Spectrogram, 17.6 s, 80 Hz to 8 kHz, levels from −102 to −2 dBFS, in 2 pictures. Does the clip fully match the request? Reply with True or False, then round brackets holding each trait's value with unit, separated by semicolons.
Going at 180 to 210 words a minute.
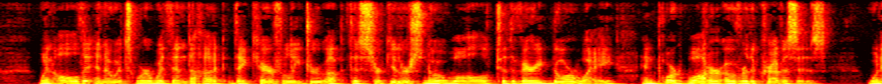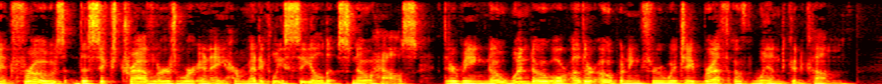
True (185 wpm)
